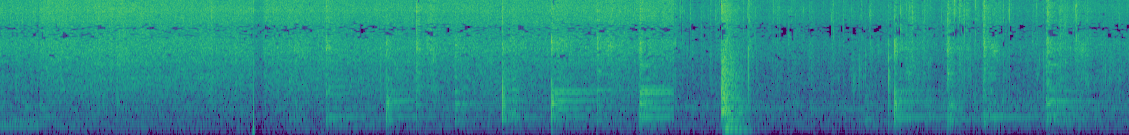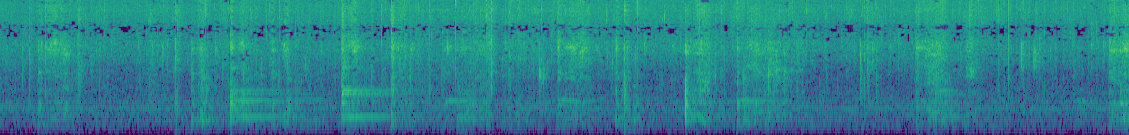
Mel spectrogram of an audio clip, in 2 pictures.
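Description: Small dried anchovies (teri medan) frying in hot oil in a metal wok, a steady sizzle, with a metal spatula scraping and clinking against the wok throughout; many of the knocks ring briefly, and the loudest comes about seven seconds in.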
